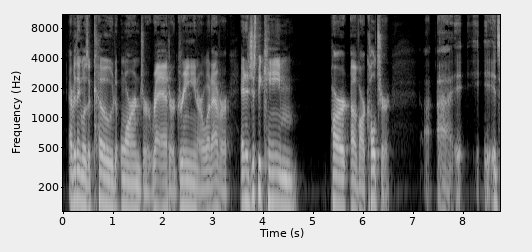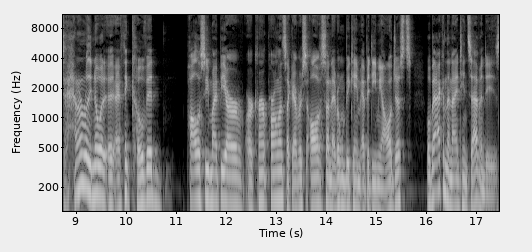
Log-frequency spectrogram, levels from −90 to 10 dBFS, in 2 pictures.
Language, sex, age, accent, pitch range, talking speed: English, male, 30-49, American, 105-135 Hz, 180 wpm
